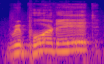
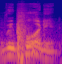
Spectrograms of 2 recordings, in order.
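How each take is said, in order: First: Sarcastic repeat of a chat comment; mocking echo. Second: Said in the usual way. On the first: Real, not acted. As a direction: report it higher, louder and rising, mocking. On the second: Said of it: "Somebody put".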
